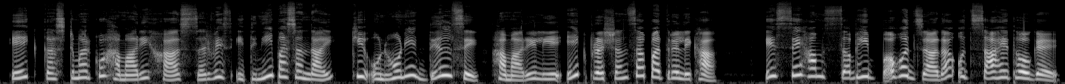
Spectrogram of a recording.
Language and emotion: Hindi, happy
